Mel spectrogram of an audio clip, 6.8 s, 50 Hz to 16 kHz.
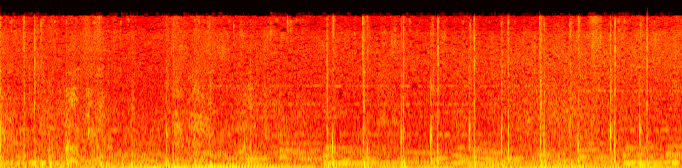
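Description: Hooves of Geralt's horse Roach clip-clop in a fast, steady gallop in The Witcher 3: Wild Hunt, rhythmic thuds under game music and ambience.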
